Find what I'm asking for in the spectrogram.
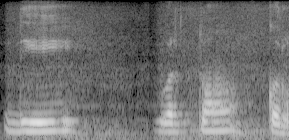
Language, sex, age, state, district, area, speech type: Punjabi, female, 60+, Punjab, Fazilka, rural, read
